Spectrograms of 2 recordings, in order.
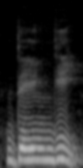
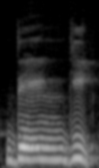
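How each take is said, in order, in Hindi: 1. शब्द 'gee' की आवाज़ से खत्म होता है। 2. शब्द 'gee' की आवाज़ से खत्म होता है।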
